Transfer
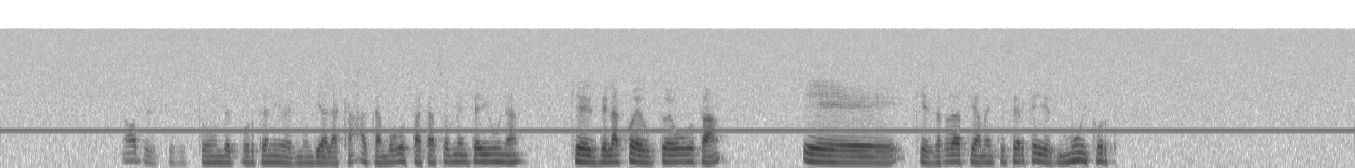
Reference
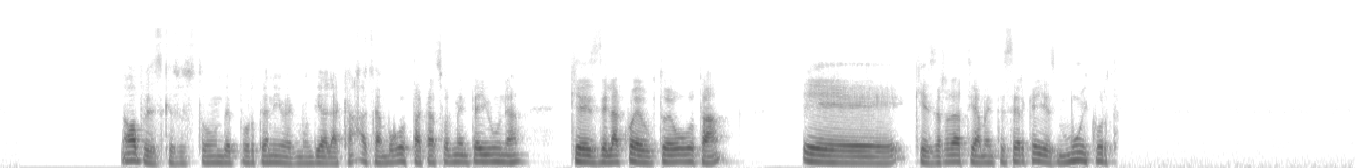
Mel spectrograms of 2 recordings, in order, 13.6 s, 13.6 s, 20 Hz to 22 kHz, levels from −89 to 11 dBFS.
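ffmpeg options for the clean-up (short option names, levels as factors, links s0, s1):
-af "bandreject=f=870:w=30,afwtdn=0.0089,asetnsamples=n=441:p=0,asendcmd='1.95 volume volume -11.5dB',volume=1"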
